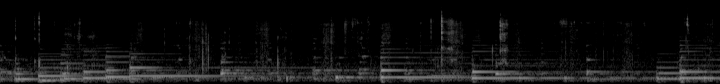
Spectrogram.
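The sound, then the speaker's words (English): Crisp, irregular crunches of a granola-type cereal and a peanut butter Captain Crunch-type cereal being chewed, a steady run of sharp crackling bursts heard over a sustained melodic tone that shifts pitch throughout. “Each one of those crunching sounds represents pure delight.”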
